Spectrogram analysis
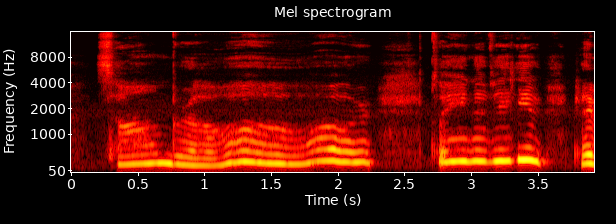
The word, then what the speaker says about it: Sombra: Dark Side Phil, it's pronounced Sombra, not Sombra.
